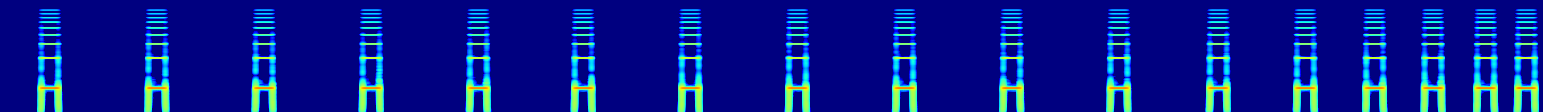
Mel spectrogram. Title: Heart Monitor Beep Failure -Sound Effect (HD) [No Copyright]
